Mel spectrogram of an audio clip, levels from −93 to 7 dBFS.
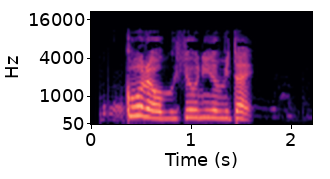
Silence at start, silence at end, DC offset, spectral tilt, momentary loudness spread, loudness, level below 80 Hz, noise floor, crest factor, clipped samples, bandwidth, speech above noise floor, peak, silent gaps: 0.25 s; 0.65 s; under 0.1%; -4.5 dB/octave; 10 LU; -20 LUFS; -74 dBFS; -65 dBFS; 18 dB; under 0.1%; 11 kHz; 46 dB; -2 dBFS; none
